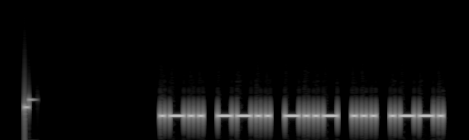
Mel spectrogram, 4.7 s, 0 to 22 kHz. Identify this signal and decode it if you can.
Morse code, heard as a keyed tone, about 25 wpm, 700 Hz. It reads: LZXSP
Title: Code Groups - 5 Letters - 25wpm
